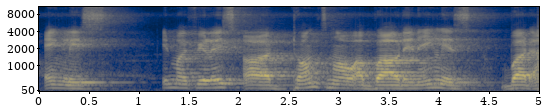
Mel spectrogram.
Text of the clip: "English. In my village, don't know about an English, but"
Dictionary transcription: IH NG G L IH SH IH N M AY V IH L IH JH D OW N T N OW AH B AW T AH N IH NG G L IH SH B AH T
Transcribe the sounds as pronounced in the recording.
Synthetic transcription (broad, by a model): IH NG G L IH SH IH N M AY F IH L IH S D OW N T N OW AH B AW T AH N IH NG G L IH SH B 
